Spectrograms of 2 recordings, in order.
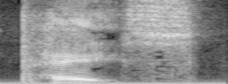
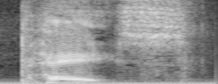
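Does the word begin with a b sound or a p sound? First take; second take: p sound; p sound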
